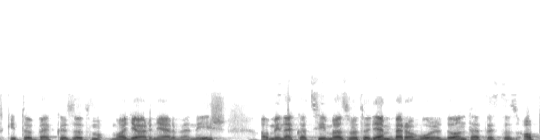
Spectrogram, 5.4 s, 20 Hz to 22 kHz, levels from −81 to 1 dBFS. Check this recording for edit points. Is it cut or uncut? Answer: uncut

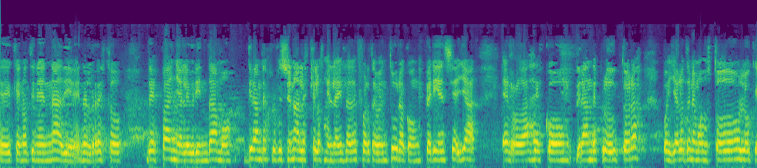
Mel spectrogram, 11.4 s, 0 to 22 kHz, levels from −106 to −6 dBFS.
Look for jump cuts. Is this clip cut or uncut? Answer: cut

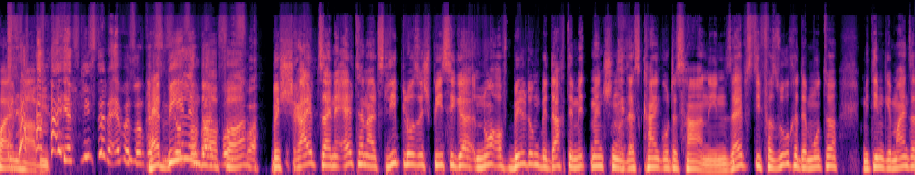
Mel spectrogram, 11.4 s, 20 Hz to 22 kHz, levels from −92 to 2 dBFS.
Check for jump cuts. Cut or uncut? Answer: uncut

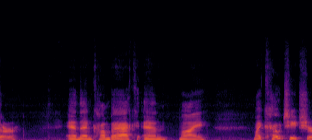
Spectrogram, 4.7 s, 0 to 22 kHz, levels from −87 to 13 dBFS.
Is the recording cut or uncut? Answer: uncut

